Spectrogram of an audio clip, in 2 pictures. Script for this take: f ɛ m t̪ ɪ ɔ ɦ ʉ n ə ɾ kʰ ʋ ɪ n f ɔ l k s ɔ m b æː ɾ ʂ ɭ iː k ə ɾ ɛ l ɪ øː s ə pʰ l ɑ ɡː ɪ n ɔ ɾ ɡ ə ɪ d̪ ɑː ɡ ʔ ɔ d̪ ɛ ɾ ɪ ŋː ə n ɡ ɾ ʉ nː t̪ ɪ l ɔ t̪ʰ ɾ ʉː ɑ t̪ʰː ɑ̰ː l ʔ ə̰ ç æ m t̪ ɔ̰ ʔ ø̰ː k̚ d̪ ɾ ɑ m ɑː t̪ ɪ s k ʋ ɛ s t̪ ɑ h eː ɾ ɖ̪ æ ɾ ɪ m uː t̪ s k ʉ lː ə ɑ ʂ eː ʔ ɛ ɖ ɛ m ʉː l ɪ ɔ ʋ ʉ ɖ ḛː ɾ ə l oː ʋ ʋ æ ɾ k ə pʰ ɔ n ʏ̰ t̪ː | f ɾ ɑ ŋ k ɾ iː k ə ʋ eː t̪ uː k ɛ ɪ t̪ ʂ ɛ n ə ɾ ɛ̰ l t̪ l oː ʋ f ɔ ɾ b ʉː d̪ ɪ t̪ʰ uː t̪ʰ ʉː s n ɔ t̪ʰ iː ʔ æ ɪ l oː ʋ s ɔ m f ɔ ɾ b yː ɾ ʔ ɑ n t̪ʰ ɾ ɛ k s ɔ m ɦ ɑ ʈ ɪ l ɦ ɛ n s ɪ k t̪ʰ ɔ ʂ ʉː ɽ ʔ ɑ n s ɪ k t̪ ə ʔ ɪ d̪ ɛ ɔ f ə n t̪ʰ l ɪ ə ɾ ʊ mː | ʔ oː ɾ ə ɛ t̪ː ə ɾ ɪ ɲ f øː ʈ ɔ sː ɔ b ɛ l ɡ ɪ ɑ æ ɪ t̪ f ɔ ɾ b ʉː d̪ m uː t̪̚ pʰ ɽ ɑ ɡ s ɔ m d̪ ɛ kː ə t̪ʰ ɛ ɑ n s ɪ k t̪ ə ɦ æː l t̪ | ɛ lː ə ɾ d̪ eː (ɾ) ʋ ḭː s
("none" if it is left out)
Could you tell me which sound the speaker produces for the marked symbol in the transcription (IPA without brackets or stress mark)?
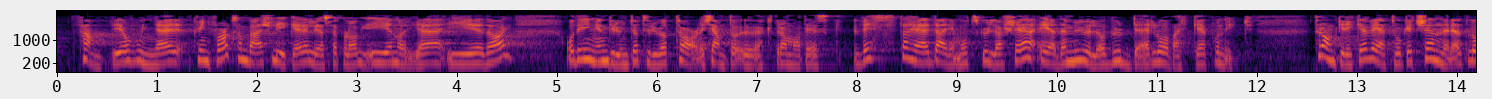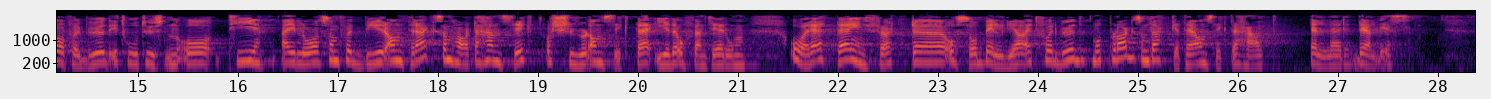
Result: l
